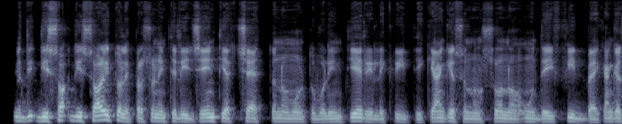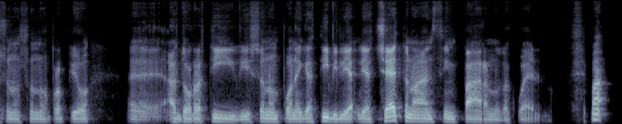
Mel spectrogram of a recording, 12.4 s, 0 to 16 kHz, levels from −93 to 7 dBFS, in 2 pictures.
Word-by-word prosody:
Ma 110 - -1
di 125 +3 -2
di 110 - +4
so 130 +4 +4
di 115 -1 +2
solito 125 +4 +4
le 95 -4 +2
persone 95 +2 -1
intelligenti 100 +2 +1
accettano 90 -1 -1
molto 90 -3 -4
volentieri 85 +3 +1
le 80 - -4
critiche 85 -5 -4
anche - - +2
se - - -6
non 85 -1 -3
sono 85 0 -2
un 90 +1 -4
dei 90 0 0
feedback, 85 -3 -2
anche 90 +1 +2
se 90 - -7
non 80 - -3
sono 85 -2 -6
proprio, 85 +2 -4 0.3
ehm, 75 -3 -7
adorativi, 80 -5 0
sono 90 -2 -1
un 85 - -1
po' 95 - -3
negativi, 90 +2 +1
li 90 - +3
a - - +5
li 90 0 0
accettano 110 +3 +6
anzi 90 0 0
imparano 80 -3 0
da - - -8
quello. - - -9 0.4
Ma - - +3
90 Hz, 200 wpm, -27 LUFS, 80-95 Hz, 0.4 s, accettano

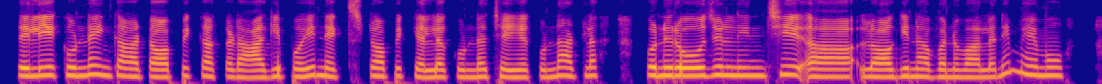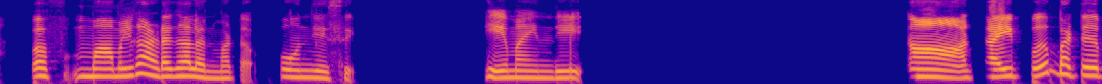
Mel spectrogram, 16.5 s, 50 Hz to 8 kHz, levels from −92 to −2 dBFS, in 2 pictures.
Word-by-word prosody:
తెలియకుండా 260 +1 +3
ఇంకా 260 0 -2
ఆ - - +1
టాపిక్ 225 +3 -2
అక్కడ 230 -1 -6
ఆగిపోయి 235 +3 -1
నెక్స్ట్ 230 0 -6
టాపిక్ 245 0 -4
యెళ్ళకుండా 220 +1 -2
చేయకుండా 220 +1 -2
అట్లా 260 +2 -6 0.4
కొన్ని 265 -1 +4
రోజుల 260 +2 +3
నుంచి 260 +3 -1 0.2
ఆహ్, 230 0 +1 0.2
లాగిన్ 230 +1 +1
అవ్వని 220 0 -3
వాళ్ళని 225 - -3
మేము 270 -2 -1 0.7
అఫ్ 235 - -11 0.2
మామూలుగా 245 +5 +2
అడగాలన్నమాట 230 -6 0 0.3
ఫోన్ 220 -2 -3
జేసి. 190 -3 -6 1.1
ఏమైంది? 205 -1 -2 2.6
ఆ! - - +7 0.5
Type 235 +1 +5 0.2
but 280 -3 +1
235 Hz, 100 wpm, -22 LUFS, 220-255 Hz, 2.6 s, ఆ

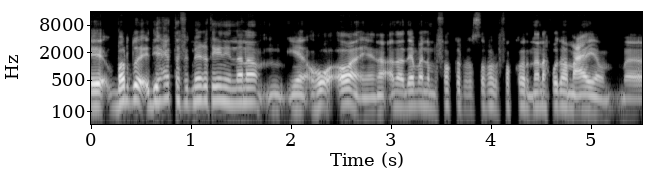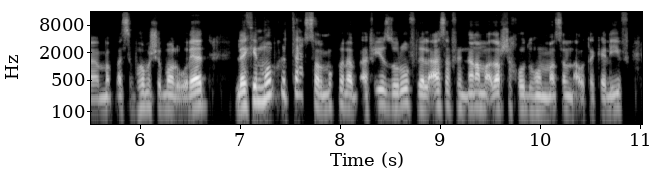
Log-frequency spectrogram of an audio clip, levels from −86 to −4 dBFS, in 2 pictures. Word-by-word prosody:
آآ 425 0 +8
برضو 395 - +4
دي 175 - +1
حتّة 200 -1 -2
في 165 - -9
دماغي 180 +2 0
تاني 180 -1 0
إن 165 -1 -4
أنا، 170 +1 +5
امم، 225 +4 -9
يا 120 0 -1
هو 140 +4 +1
آه 160 - +5
يعني، 105 +2 -4
أنا 135 +3 -1
دايمًا 140 +2 0
لمّا 135 -2 -6
افكّر 150 +1 -8
في 120 - -15
السفر 135 +5 -7
بافكّر 140 +1 -5
إن 135 - -5
أنا 135 0 0
أخدها 140 +1 0
معايا، 115 -2 +4 0.2
ما 100 0 -3
ما 105 +1 -6
باسيبهمش 130 +4 -5
همَّ - - -9
والولاد، - - +5 0.3
لكن 145 +7 +5
ممكن 240 +4 0
تحصل، 255 -3 -1
ممكن 235 - -7
أبقى - - -1
في 155 - -3
ظروف 145 +3 -3
للأسف 135 +3 +1
إن 120 - -7
أنا 135 - +3
ما - - -2
أقدرش 130 - +2
أخدهم 115 -2 -4
مثلًا، 110 +2 -4
أو - - -5
تكاليف، - - -7
140 Hz, 250 wpm, -23 LUFS, 120-175 Hz, 0.3 s, آآ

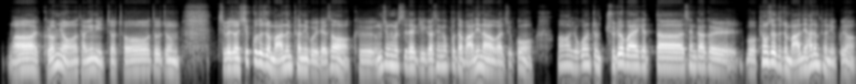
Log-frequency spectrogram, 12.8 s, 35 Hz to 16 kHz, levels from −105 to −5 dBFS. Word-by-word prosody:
아 110 -1 +4
그럼요. 95 - 0
당연히 105 +4 -2
있죠. - - -8
저도 105 +2 -2
좀 100 -4 -4 0.6
집에 120 +2 -1
좀 120 0 +4
식구도 180 - +1
좀 145 -5 +2
많은 110 +6 +3
편이고 110 -6 -1
이래서 90 - +1
그 95 -1 -5
음식물 140 +3 -3
쓰레기가 120 -4 -2
생각보다 135 +1 -4
많이 130 - +1
나와 105 -6 +3
가지고 90 -2 -5 0.3
'아 145 +1 -6
요거는 145 +4 -3
좀 140 -4 -5
줄여 160 0 +2
봐야겠다.' 125 -4 +4
생각을 120 -5 -2 0.2
뭐 100 -1 -5
평소에도 180 - +2
좀 120 - -1
많이 100 +6 +2
하는 150 +5 +1
편이고요. 95 - -7
120 Hz, 345 characters per minute, -18 LUFS, 105-135 Hz, 0.6 s, 아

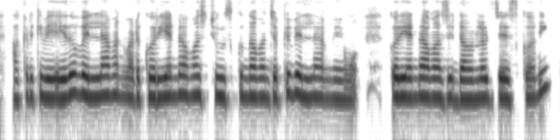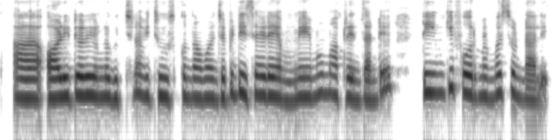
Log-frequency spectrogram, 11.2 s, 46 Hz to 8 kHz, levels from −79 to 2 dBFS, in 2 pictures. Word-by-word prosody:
అక్కడికి 225 +2 -5
వె - - +5
ఏదో 250 +4 +5
వెళ్ళామనమాట 230 -1 0
కొరియన్ 225 +1 +2
డ్రామాస్ 235 -1 -2
చూసుకుందామని 225 0 -2
చెప్పి 225 +4 -2
వెళ్ళాము 220 -1 -1
మేము. 205 0 -4 0.4
కొరియన్ 225 0 +4
డ్రామాస్ 220 -1 +1
డౌన్లోడ్ 210 0 +1
చేసుకొని 220 +6 -1 0.3
ఆ - - +4 0.3
ఆడిటోరియంలో 230 0 +4
కూర్చొని 245 +4 -4
అవి 230 - -3
చూసుకుందాము 220 -1 -2
అని 215 +1 -5
చెప్పి 255 +4 -2
డిసైడ్ 240 -1 +2
అయ్యాము 200 -3 -2
మేము 225 +2 -2
మా 240 - -2
ఫ్రెండ్స్ 210 -2 0
అంటే 270 +8 -3 0.4
టీంకి 265 +4 0
4 250 -3 +4
మెంబర్స్ 255 +4 -3
ఉండాలి. 430 - -4
225 Hz, 165 wpm, -20 LUFS, 220-240 Hz, 0.4 s, వె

